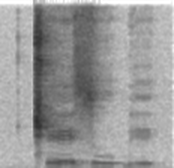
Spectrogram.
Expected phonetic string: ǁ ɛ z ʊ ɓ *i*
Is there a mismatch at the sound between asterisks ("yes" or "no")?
yes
